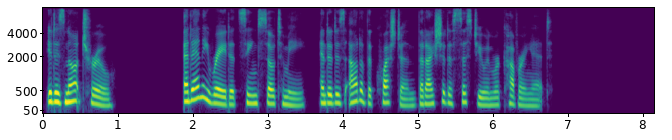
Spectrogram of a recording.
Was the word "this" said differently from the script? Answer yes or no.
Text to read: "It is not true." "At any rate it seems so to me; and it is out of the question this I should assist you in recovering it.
yes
